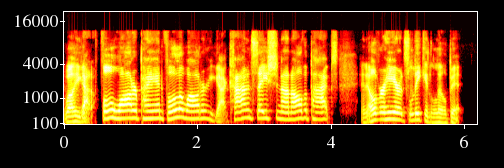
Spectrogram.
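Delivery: put-on North Carolina mountain accent. Describing a customer's video, the speaker quotes him in a country accent. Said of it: "he has an awesome country accent".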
